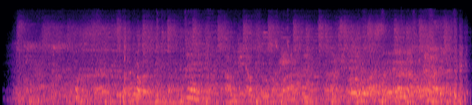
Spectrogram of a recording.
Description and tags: paisaje sonoro ambiente del gym
Sónido del ambiente del gimnasio, en la facultad de las Ciencias del deporte (Edificio D) UEM, Villaviciosa de Odón.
